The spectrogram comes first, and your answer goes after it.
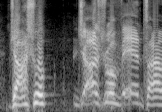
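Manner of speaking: excited high hype call; hype shout. Real, not acted. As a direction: shout it hyped up for the fight. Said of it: "I can't even scream".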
